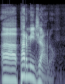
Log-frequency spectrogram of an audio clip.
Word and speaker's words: Parmigiano: Parmigiano. – Okay, could you Americanize that for us a little bit? Not with the O on the end. – Parmigiano.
